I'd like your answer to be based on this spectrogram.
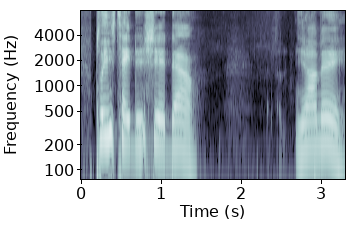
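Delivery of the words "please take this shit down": put-on crying plea, higher. Retelling a mother begging for a video to come down, imitating crying, pleading. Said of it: "she's crying, pleading".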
